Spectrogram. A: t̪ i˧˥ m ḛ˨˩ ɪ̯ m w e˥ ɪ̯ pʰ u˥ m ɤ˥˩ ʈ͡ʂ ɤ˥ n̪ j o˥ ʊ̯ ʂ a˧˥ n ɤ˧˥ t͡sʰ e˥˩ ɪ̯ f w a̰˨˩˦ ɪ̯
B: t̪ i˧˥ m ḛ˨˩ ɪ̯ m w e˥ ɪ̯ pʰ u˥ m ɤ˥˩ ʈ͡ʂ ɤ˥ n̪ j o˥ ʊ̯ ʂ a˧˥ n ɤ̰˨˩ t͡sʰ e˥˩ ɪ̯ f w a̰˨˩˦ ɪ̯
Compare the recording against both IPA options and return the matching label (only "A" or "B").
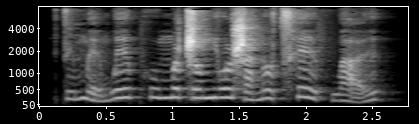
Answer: A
